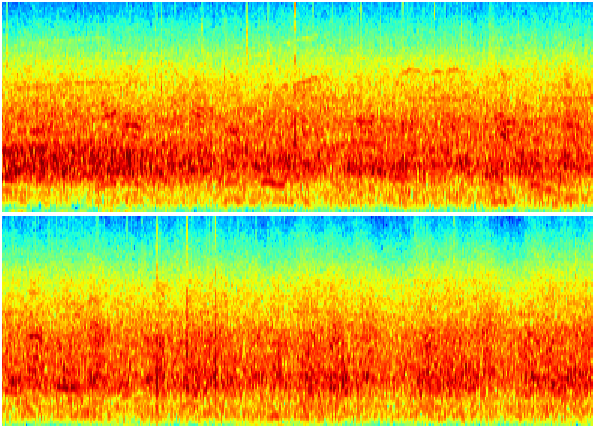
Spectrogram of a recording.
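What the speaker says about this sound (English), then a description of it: "Listen to the crowd." A large political rally crowd cheers and applauds in a sustained, roaring wash of clapping and shouting that stays loud and steady throughout, with voices mixed into the din.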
